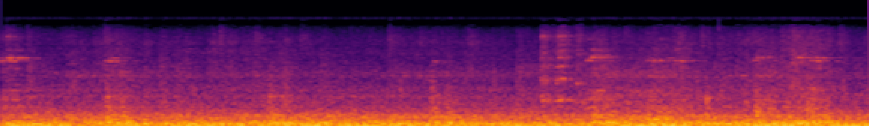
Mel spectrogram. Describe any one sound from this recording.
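A train's wheels clatter over rail joints.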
